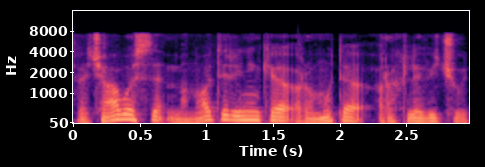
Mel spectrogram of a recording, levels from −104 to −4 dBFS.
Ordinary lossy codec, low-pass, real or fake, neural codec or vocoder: AAC, 64 kbps; 7.2 kHz; real; none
